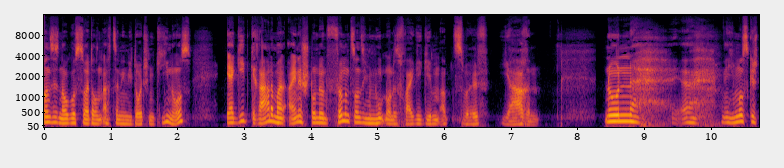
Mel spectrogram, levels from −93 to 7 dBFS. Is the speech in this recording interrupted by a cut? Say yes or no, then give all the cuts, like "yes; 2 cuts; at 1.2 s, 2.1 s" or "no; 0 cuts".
no; 0 cuts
